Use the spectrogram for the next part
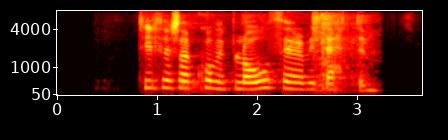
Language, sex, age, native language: Icelandic, female, 40-49, Icelandic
